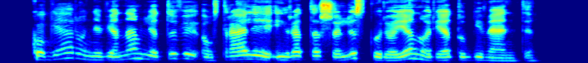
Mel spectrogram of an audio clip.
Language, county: Lithuanian, Marijampolė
